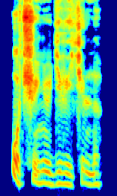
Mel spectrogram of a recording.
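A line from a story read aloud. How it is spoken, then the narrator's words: Tiny child, barely audible. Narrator (Russian): произнесла крошка тихим, чуть слышным голосом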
